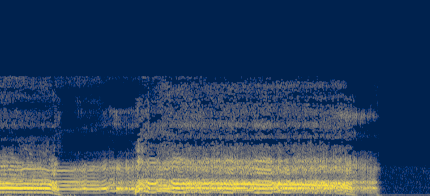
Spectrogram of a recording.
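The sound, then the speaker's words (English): A person screams into a phone line, recording a message: three loud back-to-back bursts, the long final one sustained for a couple of seconds before its pitch sags and it cuts off into near silence. “Please record a scream to share on justscream.baby. Wait for the beep, then hang up when you are done.”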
